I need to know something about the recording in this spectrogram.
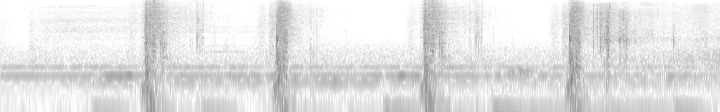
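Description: Short pickup chimes ring out several times.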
